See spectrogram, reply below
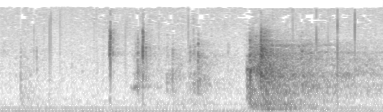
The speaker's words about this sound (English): what's the matter with this lock? Oh, it's not the lock, it's me. There.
